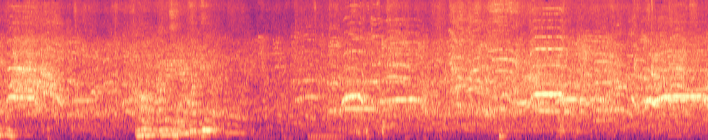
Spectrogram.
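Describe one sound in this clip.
An electric guitar plays sustained notes through an amplifier.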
